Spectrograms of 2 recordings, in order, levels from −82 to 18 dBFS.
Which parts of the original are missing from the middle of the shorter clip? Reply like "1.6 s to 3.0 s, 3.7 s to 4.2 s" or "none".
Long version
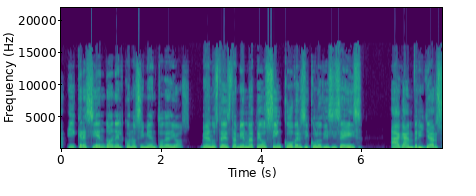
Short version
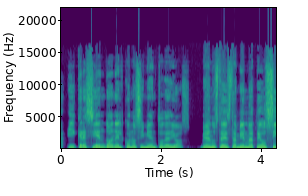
none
